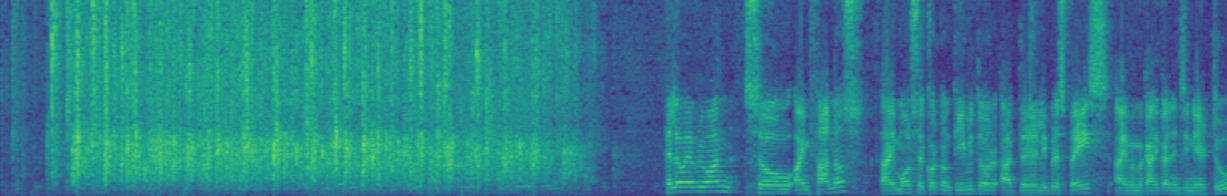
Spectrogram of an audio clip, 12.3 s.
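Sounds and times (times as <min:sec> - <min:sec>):
audience applause at a conference welcoming a speaker: 0:00.0 - 0:06.2
speech: 0:06.6 - 0:12.2.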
